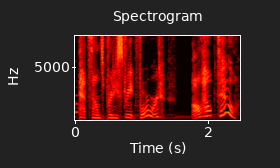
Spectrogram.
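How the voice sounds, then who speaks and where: An eager game reporter, high and excitable, music under her lines. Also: normal speed. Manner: energetic and exclamatory. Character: eager young female newspaper reporter, lively. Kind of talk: video game voice acting.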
